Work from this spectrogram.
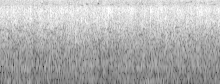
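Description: Steady, heavy rain pours down around a house during a downpour, a dense, even hiss with no talk and no break in intensity throughout.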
